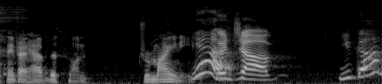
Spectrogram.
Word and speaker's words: Dramione: I can't pronounce anything, but I think I have this one. Dramione.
